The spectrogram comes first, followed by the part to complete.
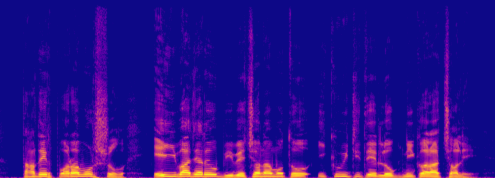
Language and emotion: Bengali, neutral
